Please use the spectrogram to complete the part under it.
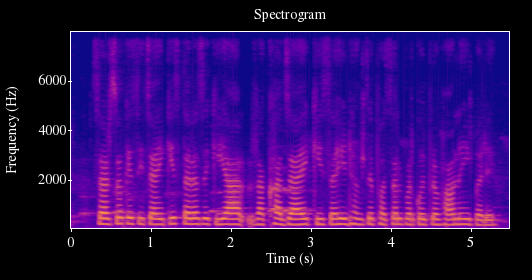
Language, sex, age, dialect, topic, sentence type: Magahi, female, 60-100, Southern, agriculture, question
